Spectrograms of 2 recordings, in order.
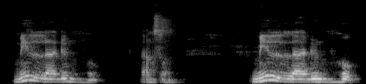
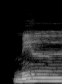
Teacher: nun sukun atau tanwin dimasukkan menjadi satu dengan huruf lam atau ra tanpa mendengung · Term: idgham bila gunnah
